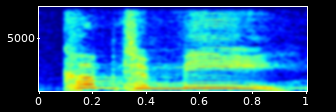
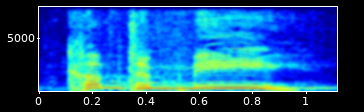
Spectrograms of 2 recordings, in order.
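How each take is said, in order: First: High, loud, falling me; shouted plea. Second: High, loud, falling me; shouted plea again. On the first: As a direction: cry out come to me. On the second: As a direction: call it once more. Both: A narrator's reading. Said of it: "shouts out".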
